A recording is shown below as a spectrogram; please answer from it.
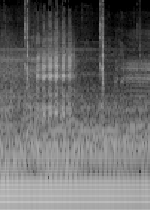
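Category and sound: animal, sheep bleating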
